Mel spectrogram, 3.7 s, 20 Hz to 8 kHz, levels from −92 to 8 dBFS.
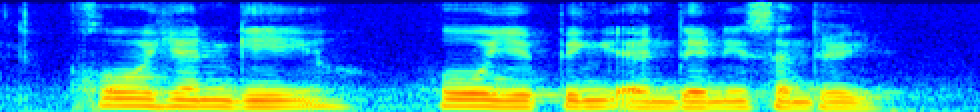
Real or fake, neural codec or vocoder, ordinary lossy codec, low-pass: real; none; AAC, 48 kbps; 7.2 kHz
